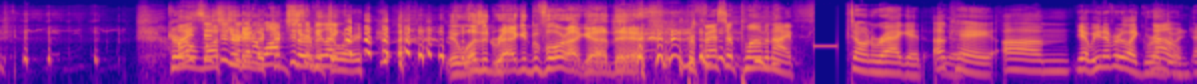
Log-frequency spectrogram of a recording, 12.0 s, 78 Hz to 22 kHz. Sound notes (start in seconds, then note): 8.1 beep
